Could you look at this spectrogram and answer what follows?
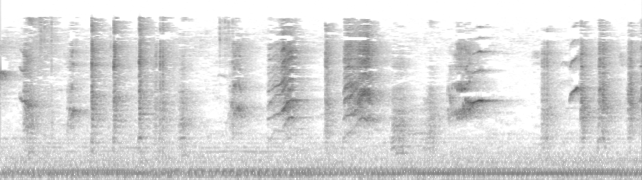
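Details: Black-naped oriole, a kept bird described as still singing freely, gives a rapid, irregular run of harsh, rasping squawks with a few nasal upslurred notes, about three per second, over a steady low indoor hum.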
